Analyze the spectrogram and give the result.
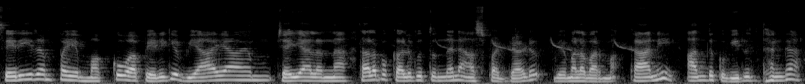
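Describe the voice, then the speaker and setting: A woman's voice: on the low side, normal speed, lo-fi sound. A woman storyteller reading scripted moral folk tales as a narrator.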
